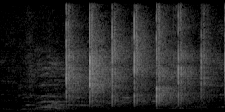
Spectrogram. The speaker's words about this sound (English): Yeah, you're going to clap for that.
